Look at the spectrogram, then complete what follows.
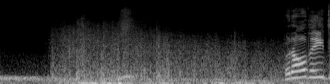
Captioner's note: wind and thunder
